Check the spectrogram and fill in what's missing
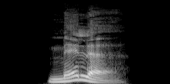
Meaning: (noun) obsolete form of Melde (“saltbush”); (proper noun) a town in Osnabrück district, Lower Saxony, Germany, bordering Eastern Westphalia
- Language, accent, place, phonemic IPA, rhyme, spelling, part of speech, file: German, Germany, Berlin, /ˈmɛlə/, -ɛlə, Melle, noun / proper noun, De-Melle.ogg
